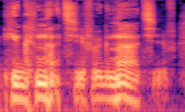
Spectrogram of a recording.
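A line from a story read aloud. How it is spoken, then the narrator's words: Icy cold. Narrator (Russian): сказал ледяным тоном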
